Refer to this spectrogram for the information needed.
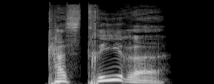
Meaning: inflection of kastrieren: 1. first-person singular present 2. singular imperative 3. first/third-person singular subjunctive I
- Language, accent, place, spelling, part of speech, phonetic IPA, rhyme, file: German, Germany, Berlin, kastriere, verb, [kasˈtʁiːʁə], -iːʁə, De-kastriere.ogg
